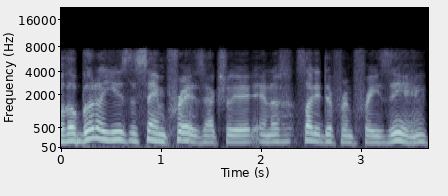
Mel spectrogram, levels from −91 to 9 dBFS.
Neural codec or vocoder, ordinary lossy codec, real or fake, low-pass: codec, 16 kHz in and 24 kHz out, 0.4 kbps, LongCat-Audio-Codec, two codebook decoder; Opus, 32 kbps; fake; 7.2 kHz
